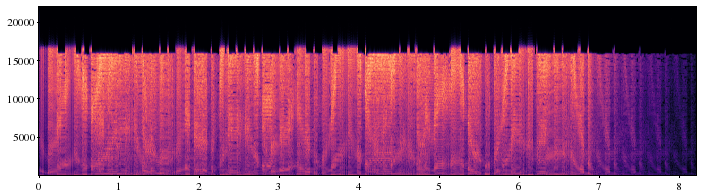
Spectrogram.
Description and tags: Psy Trance Loop 140 Bpm 03
The loop is made in fl studio a long time ago
Trance, Loop, psytrance, goa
